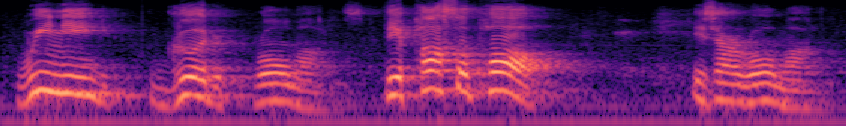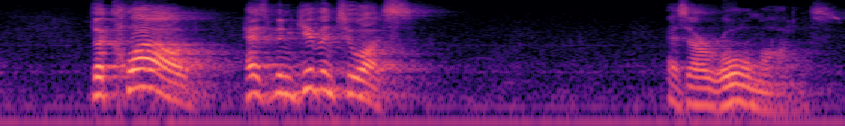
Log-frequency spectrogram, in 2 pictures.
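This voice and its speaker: Slow, high-voiced preacher in an echoey room. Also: male voice. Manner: measured, emphatic delivery with dramatic rises. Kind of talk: sermon with scripture reading.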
